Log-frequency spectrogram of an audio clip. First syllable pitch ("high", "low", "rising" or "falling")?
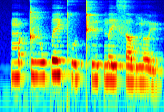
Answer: low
